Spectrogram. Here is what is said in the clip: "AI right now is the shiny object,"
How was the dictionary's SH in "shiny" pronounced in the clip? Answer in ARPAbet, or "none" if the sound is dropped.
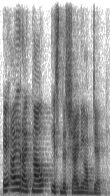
SH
